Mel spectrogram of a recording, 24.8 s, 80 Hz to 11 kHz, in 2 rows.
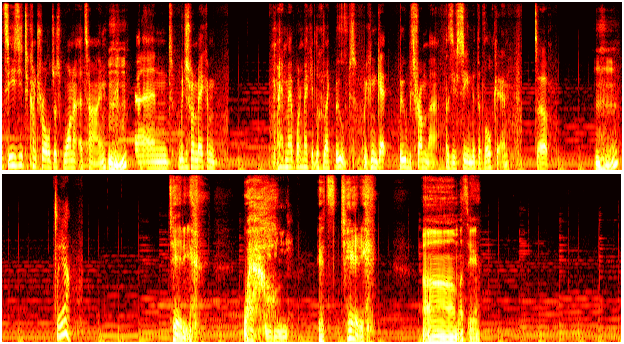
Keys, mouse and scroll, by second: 0.9 right click, 4.3 click, 6.9 ctrl+KP_Add, 9.7 click, 14.8-22.7 middle drag, 24.0-24.7 middle drag.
